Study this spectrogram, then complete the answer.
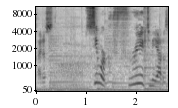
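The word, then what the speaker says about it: Tidus: I will always remember Seymour's name because Titus, he or if you pronounce it, I guess, Titus. correctly, Titus. It's Titus.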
